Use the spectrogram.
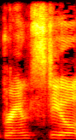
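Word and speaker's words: BrantSteele: can see we are doing a uh uh brand steel is that how you pronounce it yes okay um a brand steel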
